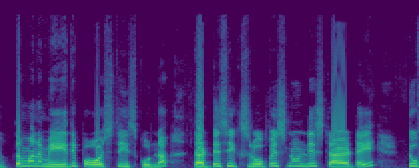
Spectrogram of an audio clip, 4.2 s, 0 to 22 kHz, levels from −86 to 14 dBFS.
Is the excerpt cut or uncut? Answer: uncut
